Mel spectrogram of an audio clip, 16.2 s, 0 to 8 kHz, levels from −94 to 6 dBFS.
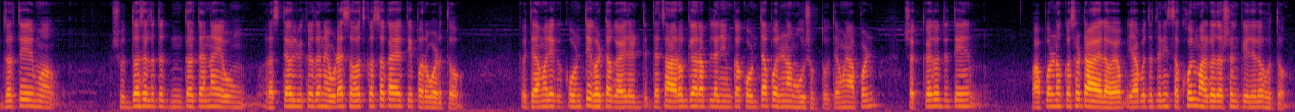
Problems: background sounds at intervals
